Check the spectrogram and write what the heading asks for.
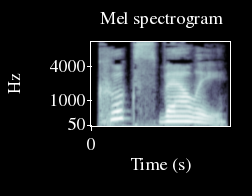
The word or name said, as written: Cooks Valley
